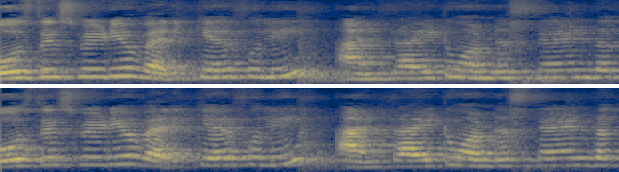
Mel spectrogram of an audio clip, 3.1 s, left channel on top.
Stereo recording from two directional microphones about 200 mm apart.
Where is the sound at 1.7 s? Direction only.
5° left (ahead or behind).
